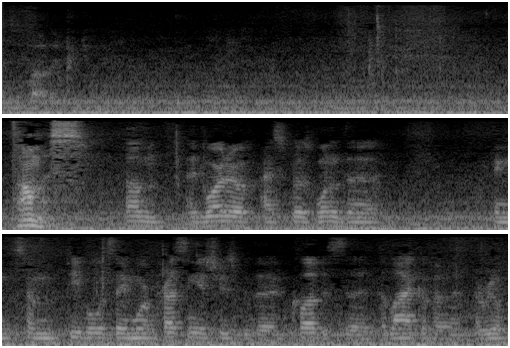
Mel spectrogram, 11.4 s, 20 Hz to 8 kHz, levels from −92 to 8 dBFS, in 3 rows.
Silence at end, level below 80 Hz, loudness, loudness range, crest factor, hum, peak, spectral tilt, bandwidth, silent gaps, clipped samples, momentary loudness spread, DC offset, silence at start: 0 s; -42 dBFS; -38 LUFS; 8 LU; 22 dB; none; -16 dBFS; -5.5 dB/octave; 7.8 kHz; none; under 0.1%; 11 LU; under 0.1%; 0 s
